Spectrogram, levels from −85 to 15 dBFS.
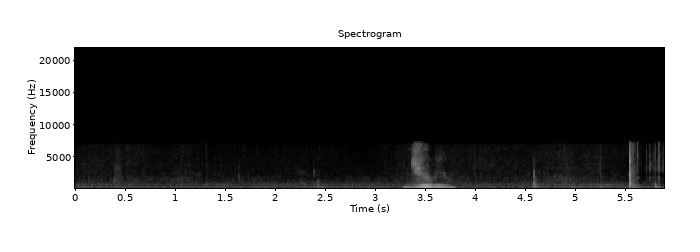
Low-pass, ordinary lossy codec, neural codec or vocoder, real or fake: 7.2 kHz; none; codec, 16 kHz, 4 kbps, X-Codec, HuBERT features, trained on balanced general audio; fake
